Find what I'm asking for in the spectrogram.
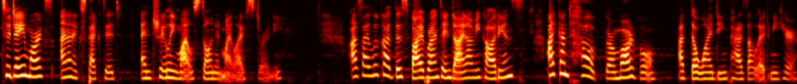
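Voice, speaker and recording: Her voice is raised and projected, pitched high. The woman's tone comes across bright and sharp. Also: ordinary pitch variation, moderate pace. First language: not English. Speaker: student speaker. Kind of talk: graduation speech. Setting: stage with audience. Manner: formal.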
